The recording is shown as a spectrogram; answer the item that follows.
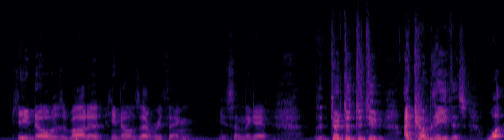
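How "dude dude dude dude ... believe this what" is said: excited, pitched-up streamer patter in put-on British accent. Imitating xQc finding out he is in the game: xQc impression in British accent. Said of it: "I just did a British accent".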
